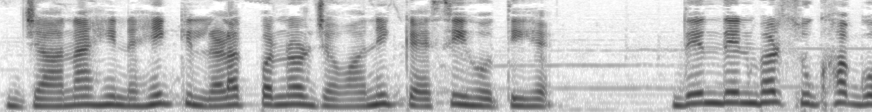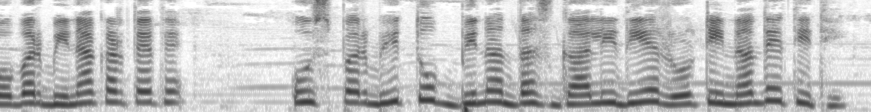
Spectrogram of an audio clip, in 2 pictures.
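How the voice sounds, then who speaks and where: A woman voicing a bitter, hot-headed young peasant man who shouts his resentment. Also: a little high, close to an everyday voice.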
